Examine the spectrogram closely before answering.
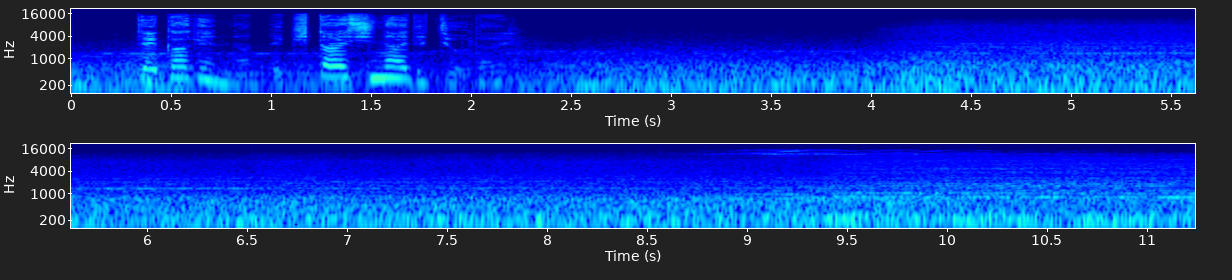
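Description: A large ship's engine rumbles steadily.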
